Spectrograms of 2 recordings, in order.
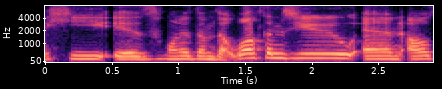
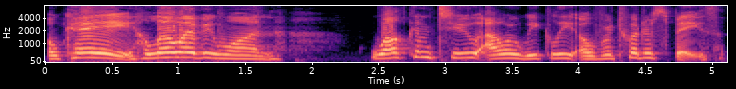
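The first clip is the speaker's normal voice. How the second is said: higher, brighter welcome; upbeat hosting tone, pitched up; 4 semitones higher, 4 dB louder than usual. Shown as a demonstration. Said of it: "See how I changed my tone?".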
